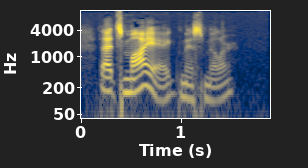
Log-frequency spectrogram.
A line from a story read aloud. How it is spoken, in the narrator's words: she called out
